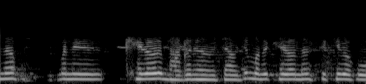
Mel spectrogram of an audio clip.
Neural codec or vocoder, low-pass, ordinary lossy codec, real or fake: none; 3.6 kHz; none; real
